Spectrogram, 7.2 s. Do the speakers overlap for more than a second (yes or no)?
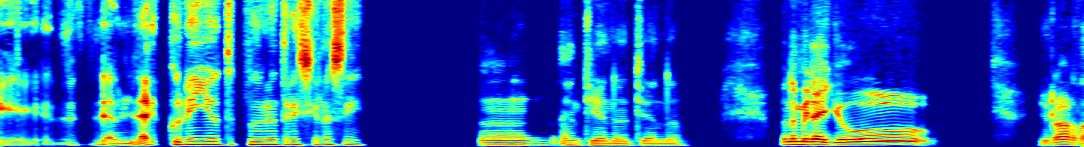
no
